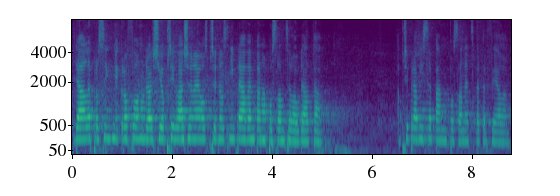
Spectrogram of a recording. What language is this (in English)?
Czech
